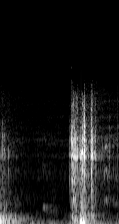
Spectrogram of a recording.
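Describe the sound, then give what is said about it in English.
A door swings open and shuts: after a low, quiet rumble, a brief clattering burst of a few quick knocks and thuds, louder than what came before, then it dies away. “When I go through this door, I'm not coming back.”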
